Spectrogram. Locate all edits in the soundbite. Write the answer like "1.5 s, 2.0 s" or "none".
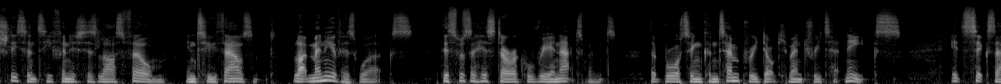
1.7 s, 2.8 s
